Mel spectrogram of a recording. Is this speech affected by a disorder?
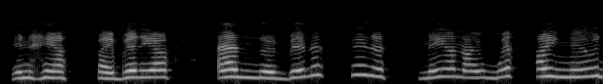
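Yes: cerebral palsy; present from birth; age 21.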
